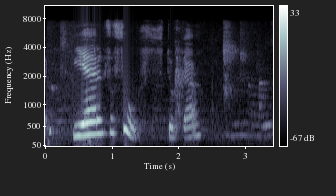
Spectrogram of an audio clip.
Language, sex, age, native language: Icelandic, female, 10, Icelandic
